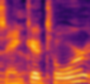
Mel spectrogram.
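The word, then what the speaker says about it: Sancre Tor: Santor is how that's pronounced.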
